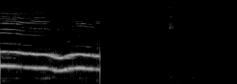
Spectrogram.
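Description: A boy's voice making one long, high-pitched howl that falls slightly in pitch and cuts off suddenly about a second in.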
